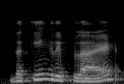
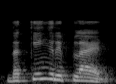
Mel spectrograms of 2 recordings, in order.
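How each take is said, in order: Both takes have the same delivery.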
